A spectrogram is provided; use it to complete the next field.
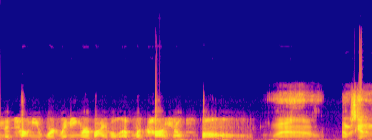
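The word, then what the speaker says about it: La Cage aux Folles: tony award-winning revival of le cajo fall wow i was going to mispronounce that anyway i'm glad you said it i was going to say la cajo and that's the way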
